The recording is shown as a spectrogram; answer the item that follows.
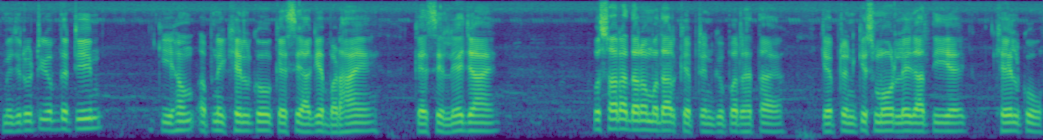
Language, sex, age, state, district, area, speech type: Urdu, male, 18-30, Bihar, Saharsa, urban, spontaneous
